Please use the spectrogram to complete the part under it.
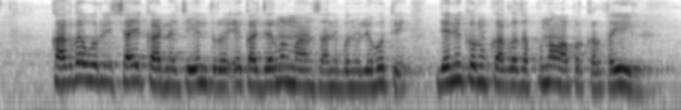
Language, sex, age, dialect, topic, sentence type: Marathi, male, 25-30, Northern Konkan, agriculture, statement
